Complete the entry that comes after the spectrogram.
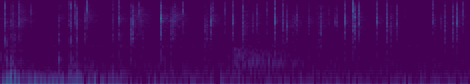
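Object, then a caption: Plastic bottle of liquid tapped with fingernails. Long acrylic nails tap and scratch a clear plastic micellar water bottle full of liquid as it is held and tilted. A rapid, irregular run of sharp, bright clicks and scratches sounds, each dry and instantly stopped, with almost no low end.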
